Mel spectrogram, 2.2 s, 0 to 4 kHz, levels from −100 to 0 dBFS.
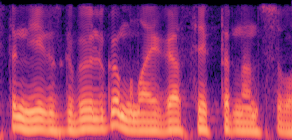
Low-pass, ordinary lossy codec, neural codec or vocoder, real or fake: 3.6 kHz; none; none; real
